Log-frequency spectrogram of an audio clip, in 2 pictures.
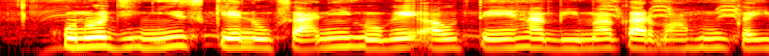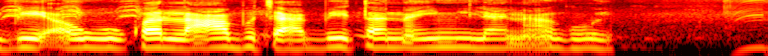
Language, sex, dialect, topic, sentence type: Chhattisgarhi, female, Western/Budati/Khatahi, banking, statement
